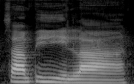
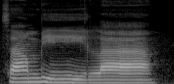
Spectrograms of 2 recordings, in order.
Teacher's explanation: Ketika ada fathah tanwin di akhir ayat maka dibaca sabila, difathahkan panjang, tidak tanwin, tidak sabilan gitu ya, tapi sabila. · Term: mat iwat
